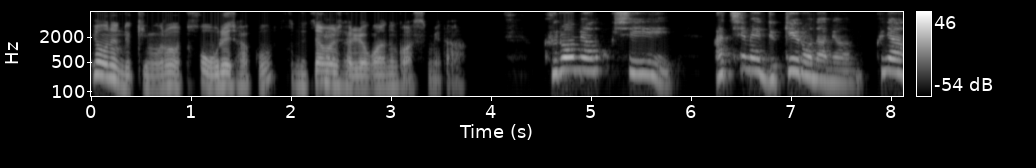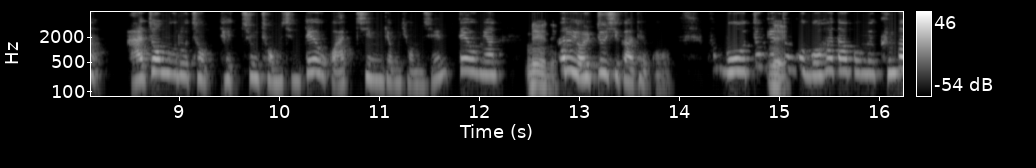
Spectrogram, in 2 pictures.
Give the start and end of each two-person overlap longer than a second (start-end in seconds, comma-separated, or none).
none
